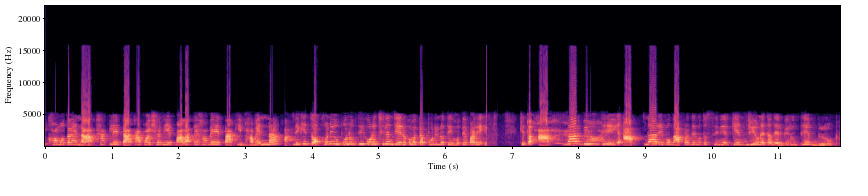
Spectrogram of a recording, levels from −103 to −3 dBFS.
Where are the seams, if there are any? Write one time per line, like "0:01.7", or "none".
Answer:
0:03.7
0:06.6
